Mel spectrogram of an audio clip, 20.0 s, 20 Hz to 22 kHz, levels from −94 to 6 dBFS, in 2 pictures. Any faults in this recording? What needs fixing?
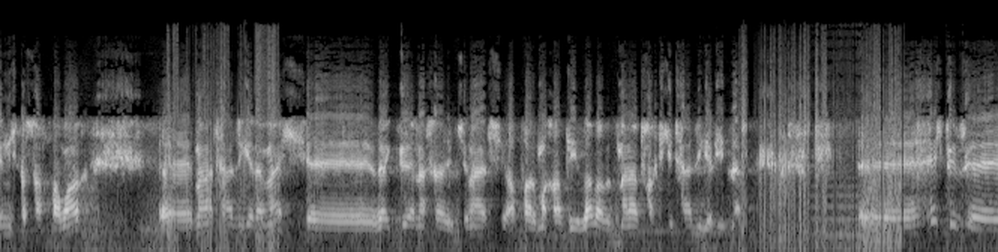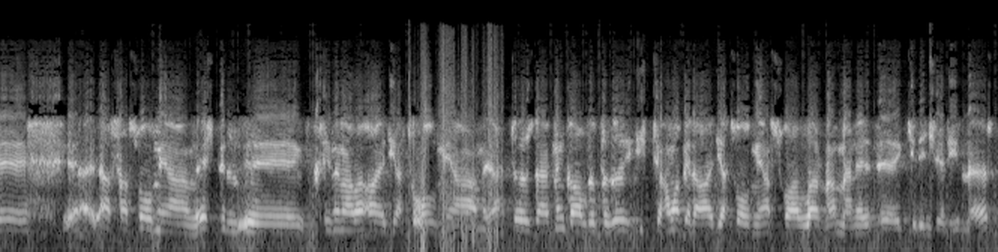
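Loose connector crackle appears at 1.67–2.79 s, 7.39–9.03 s and 14.06–15.01 s: a worn or dirty contact intermittently breaks the signal path, producing irregular scratching bursts. Clean or replace the affected connector and secure the cable against movement.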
